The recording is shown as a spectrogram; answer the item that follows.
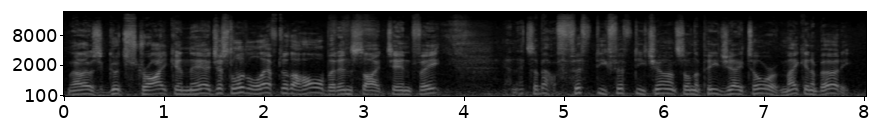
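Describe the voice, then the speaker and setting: A man's voice: fairly high pitch, fairly quick, a little hiss or hum. A man giving conversational, opinionated golf commentary as an analyst.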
